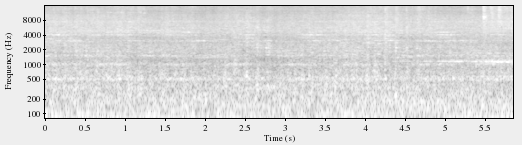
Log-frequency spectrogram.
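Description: Empty covered hopper cars of a freight train rolling past at about 50 mph: a loud, steady rumble of wheels on rail, with faint ringing tones above it.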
